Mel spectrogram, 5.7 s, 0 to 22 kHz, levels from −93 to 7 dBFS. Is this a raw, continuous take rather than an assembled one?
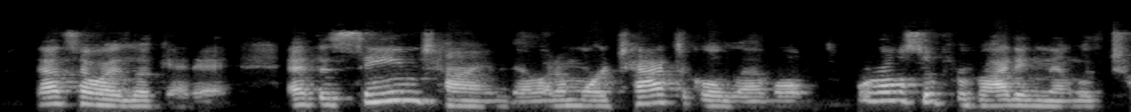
yes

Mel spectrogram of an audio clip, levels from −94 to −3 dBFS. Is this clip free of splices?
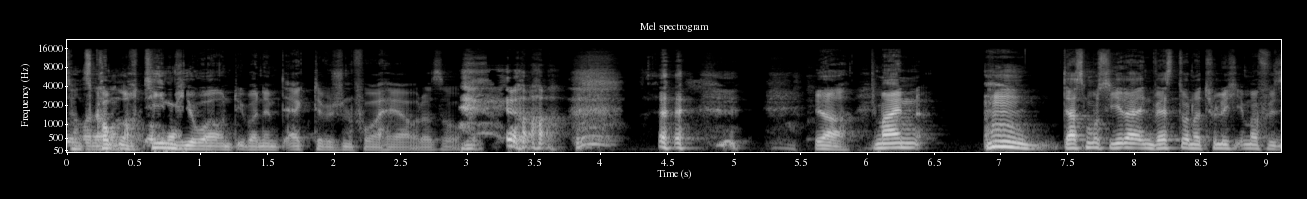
no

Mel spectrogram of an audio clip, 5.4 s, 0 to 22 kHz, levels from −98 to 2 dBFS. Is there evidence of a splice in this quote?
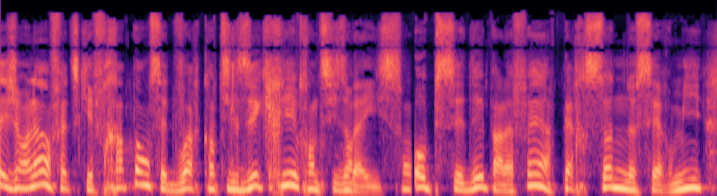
yes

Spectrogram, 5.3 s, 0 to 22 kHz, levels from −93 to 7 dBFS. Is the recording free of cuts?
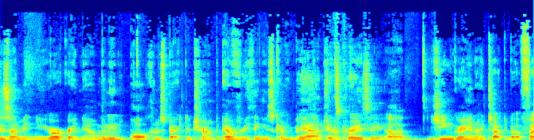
yes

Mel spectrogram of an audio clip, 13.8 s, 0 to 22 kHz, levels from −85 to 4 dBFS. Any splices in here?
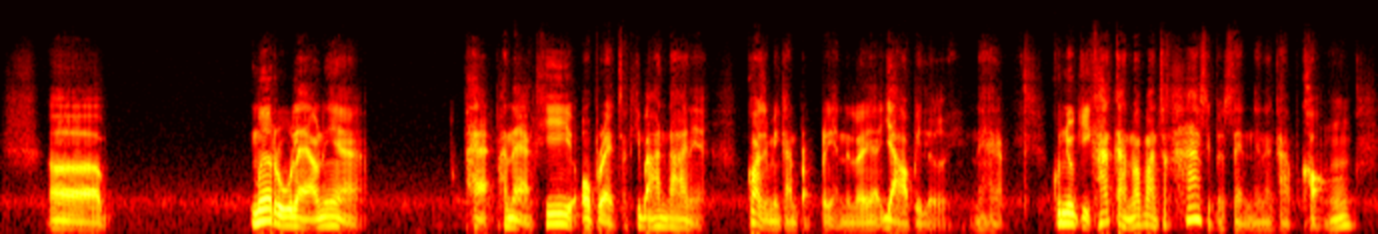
no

